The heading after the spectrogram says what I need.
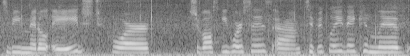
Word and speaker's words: Przewalski: in the united states so um chevalski is actually spelled with a p now will these horses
